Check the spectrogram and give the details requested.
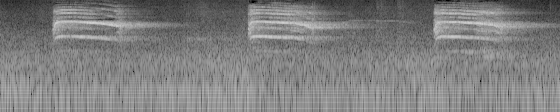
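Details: Hawaiian hawk (io), a native raptor nesting on the Big Island, giving three shrill, slightly descending screams, each under a second long and spaced about two seconds apart.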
